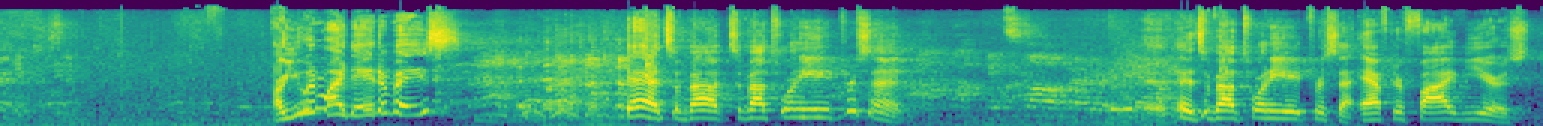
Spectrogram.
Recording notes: Today's show is a live talk. In front of an audience in Florida.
